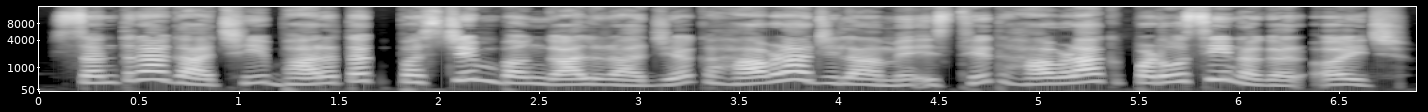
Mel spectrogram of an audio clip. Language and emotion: Maithili, neutral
